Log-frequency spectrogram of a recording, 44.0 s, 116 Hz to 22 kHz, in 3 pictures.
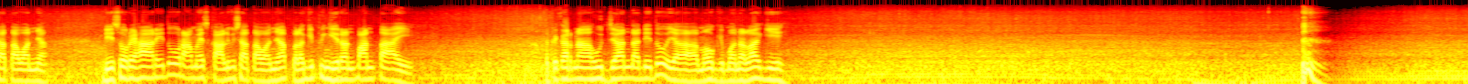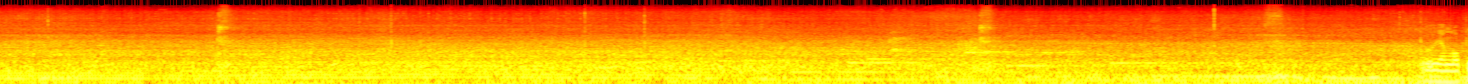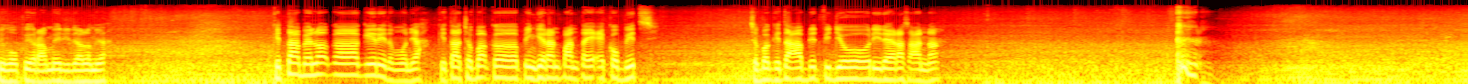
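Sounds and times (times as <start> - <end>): scooter engine: 8.0 - 32.1.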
